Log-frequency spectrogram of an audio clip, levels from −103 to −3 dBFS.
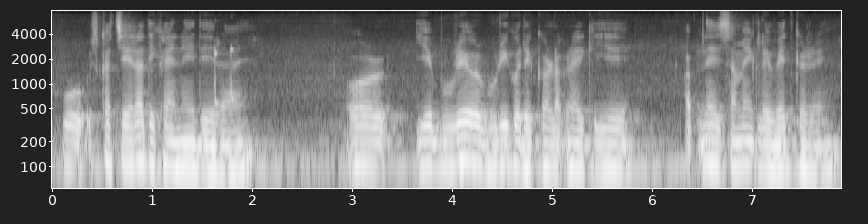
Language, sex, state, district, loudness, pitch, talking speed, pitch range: Hindi, male, Arunachal Pradesh, Lower Dibang Valley, -16 LUFS, 100 Hz, 205 wpm, 95-100 Hz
